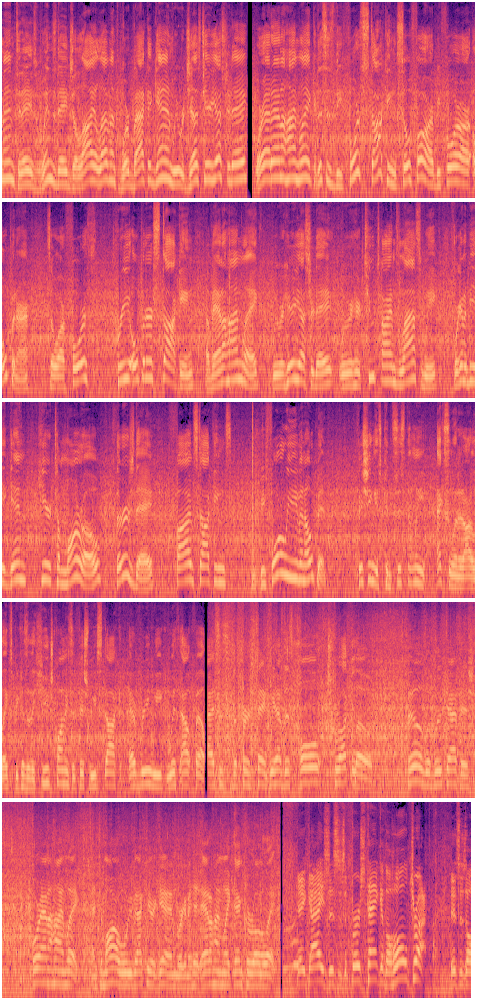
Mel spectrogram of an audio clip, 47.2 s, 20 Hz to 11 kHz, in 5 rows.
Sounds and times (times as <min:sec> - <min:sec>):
Speech: 0:00.0 - 0:23.5, 0:24.1 - 0:25.4, 0:26.0 - 0:35.8, 0:36.5 - 0:47.2
Truck: 0:00.0 - 0:47.2.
